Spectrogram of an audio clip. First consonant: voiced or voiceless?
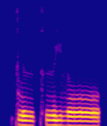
voiceless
